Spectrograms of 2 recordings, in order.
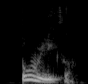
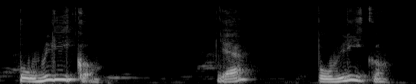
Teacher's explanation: Eso lo convierte en una palabra grave porque la mayor fuerza de voz está en la penúltima sílaba.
